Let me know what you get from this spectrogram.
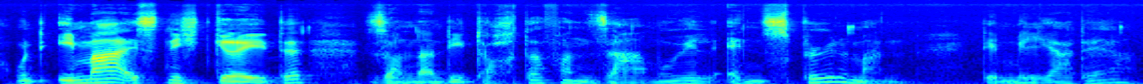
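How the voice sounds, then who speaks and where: An actor playing an urbane, ironic storyteller in a literary radio play, with a theatrical manner. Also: male voice, lowish voice, sing-song, unhurried, pushed and bright, slightly rough, full character voice. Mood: wry, musing. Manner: theatrical, wry, rhetorical questions. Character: urbane, ironic male storyteller who banters with the characters. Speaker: narrator.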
